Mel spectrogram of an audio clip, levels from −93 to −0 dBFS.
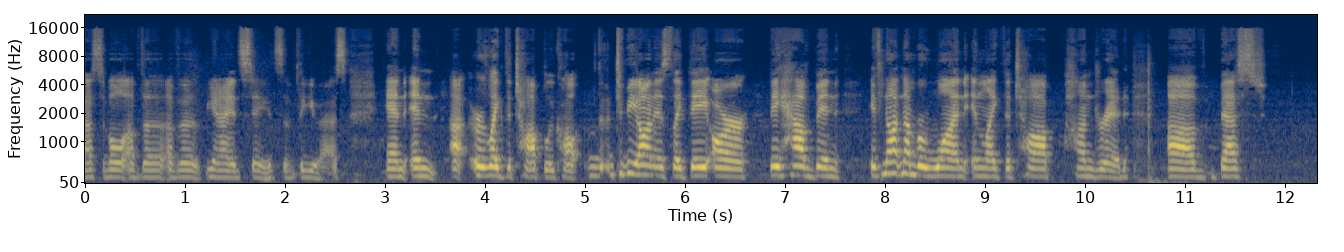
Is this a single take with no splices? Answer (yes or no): yes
